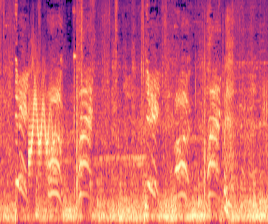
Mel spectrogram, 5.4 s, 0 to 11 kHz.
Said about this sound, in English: A village in China used to have 80 guys who were considered experts. Now there are only 5. This is what it sounds like when they do that. Hi, hi, hi, hi. They're punching themselves in the junk.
